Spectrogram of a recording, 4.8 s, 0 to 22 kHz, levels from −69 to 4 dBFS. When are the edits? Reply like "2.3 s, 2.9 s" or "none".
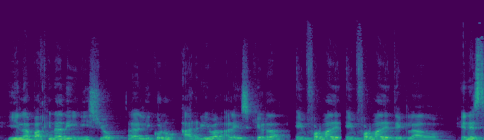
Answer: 1.3 s, 3.4 s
